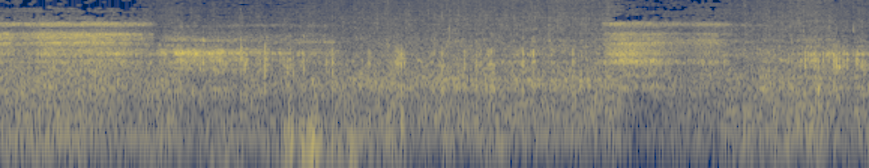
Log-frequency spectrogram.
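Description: Air hissing from a surface-supplied diving helmet in repeated bursts of about a second, with brief pauses between them.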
